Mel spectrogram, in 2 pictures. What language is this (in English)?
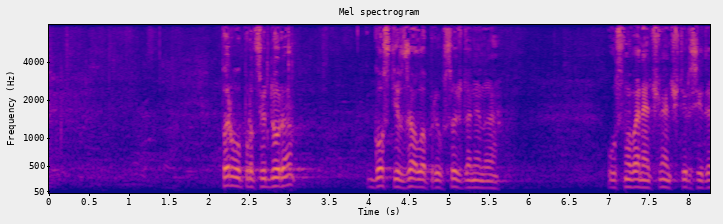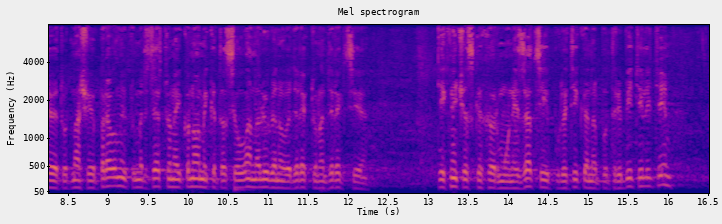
Bulgarian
